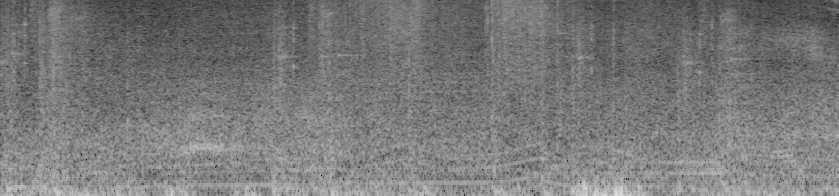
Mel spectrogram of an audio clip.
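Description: A ball thumps loudly as a car hits it.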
